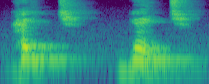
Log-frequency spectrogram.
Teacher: জিহ্বার গোড়া উপরের যে ভেলার আছে বা নরম অংশ আছে তালুর, সেই নরম অংশের সাথে স্পর্শ করে বলতে হবে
